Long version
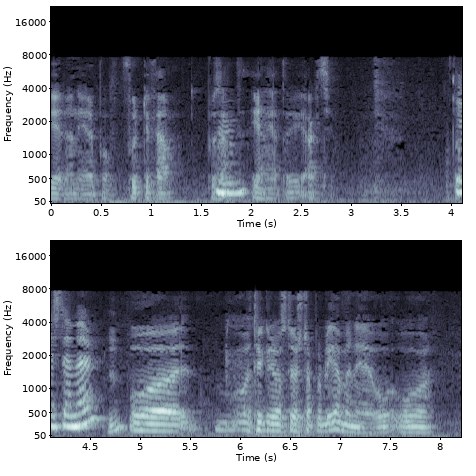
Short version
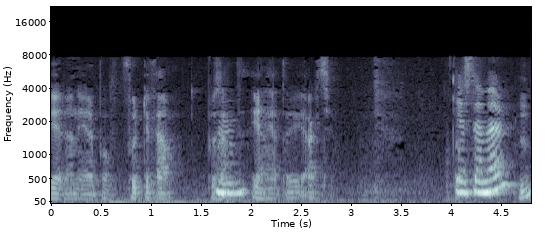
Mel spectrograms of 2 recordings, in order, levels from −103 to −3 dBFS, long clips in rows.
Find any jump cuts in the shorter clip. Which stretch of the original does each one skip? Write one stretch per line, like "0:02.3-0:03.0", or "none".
none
